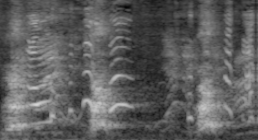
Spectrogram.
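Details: Labrador retrievers in a fight, with a run of harsh, throaty barks and growly yips in three bursts, some with wavering tonal tails, and faint background voices.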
